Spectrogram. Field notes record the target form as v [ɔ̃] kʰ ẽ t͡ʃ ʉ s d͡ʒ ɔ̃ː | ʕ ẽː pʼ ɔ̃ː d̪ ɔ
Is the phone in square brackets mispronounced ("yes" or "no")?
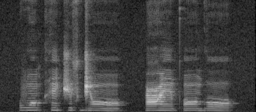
no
